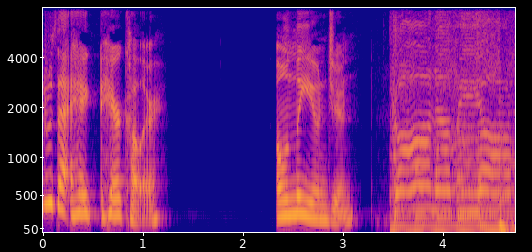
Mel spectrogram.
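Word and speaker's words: Yeonjun: reactions someone mentioned that I kept saying yunin or Yun Yun Jin I know it's Yun Jun I know but sometimes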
